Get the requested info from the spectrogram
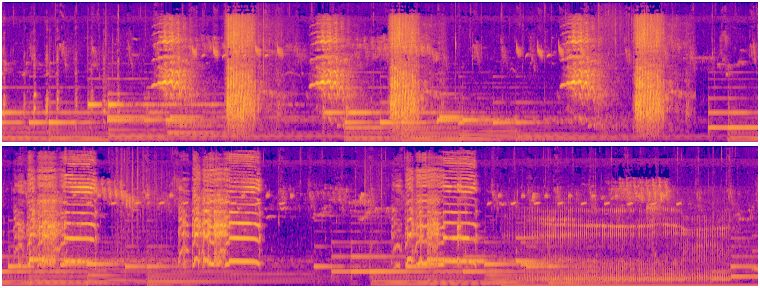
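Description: Chickens calling over background music: three loud squawking calls in the first half, then a rooster crowing three times, each crow about a second and a half long. Only the music goes on near the end.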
